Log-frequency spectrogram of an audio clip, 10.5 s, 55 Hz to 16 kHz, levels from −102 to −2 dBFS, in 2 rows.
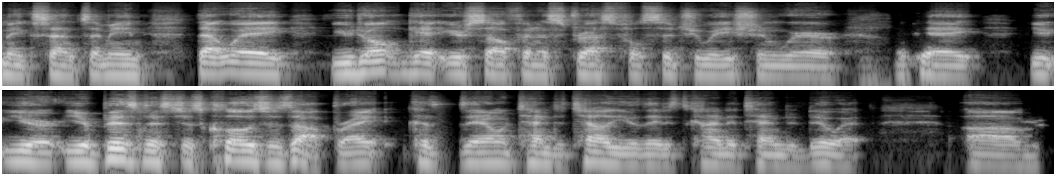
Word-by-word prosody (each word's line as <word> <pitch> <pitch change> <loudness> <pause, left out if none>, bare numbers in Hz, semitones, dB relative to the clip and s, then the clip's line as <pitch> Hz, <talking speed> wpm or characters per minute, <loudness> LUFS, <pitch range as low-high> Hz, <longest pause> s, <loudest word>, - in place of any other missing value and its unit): makes 110 -4 +1
sense - - +2
I - - -2
mean, 115 -2 -3 0.2
that - - +4
way, 130 -3 +4 0.2
you 130 +1 -2
don't 145 -2 +1
get 135 -1 0
yourself 130 +1 +3
in - - -3
a - - -4
stressful - - 0
situation 115 -1 -2
where 105 -2 -6 0.3
okay, 110 -2 -3 0.2
your 120 -2 -5
your 130 -2 +1
your 130 0 +2
business 140 -4 +6
just - - +2
closes 130 -4 +3
up - - +1
right? 120 +1 -1
'Cause 125 -4 -5
they 120 - -1
don't 120 0 -3
tend 120 -2 -2
to 100 - -12
tell 125 -1 0
you 105 -1 -5
they 105 0 -4
just 100 0 -9
kinda 105 -1 -3
tend 100 - -5
to 95 - -12
do 115 +5 -4
it, 275 - -12 0.5
um 100 -2 -3
120 Hz, 220 wpm, -24 LUFS, 110-130 Hz, 0.5 s, business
